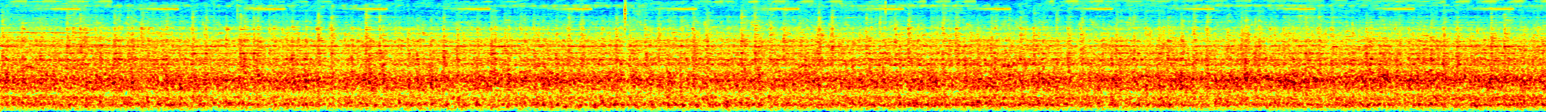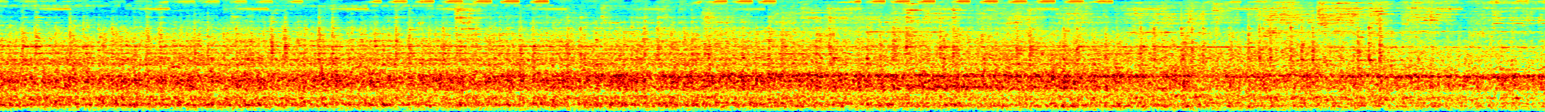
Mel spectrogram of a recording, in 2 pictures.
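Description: Passenger coaches of a long train rolling past, with a steady clatter of wheels on the rails that holds an even level throughout.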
